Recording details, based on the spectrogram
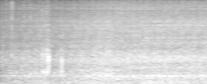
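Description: Idle with a slightly uneven, lumpy beat under a steady hum, consistent with one cylinder misfiring, here number two.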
